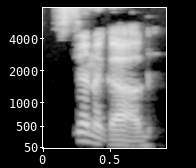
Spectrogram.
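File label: "synagogue", American English; pronunciation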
